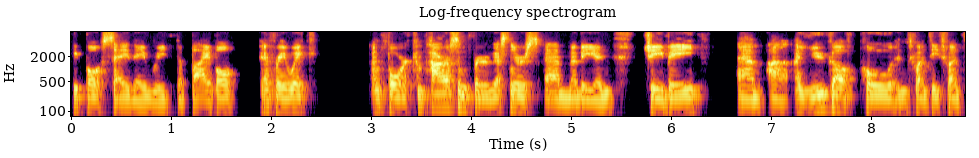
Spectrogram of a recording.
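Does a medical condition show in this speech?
Yes: cleft lip and palate; congenital.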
